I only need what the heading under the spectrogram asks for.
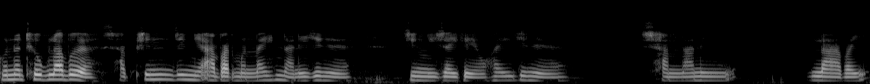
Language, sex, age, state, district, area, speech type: Bodo, female, 30-45, Assam, Baksa, rural, spontaneous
